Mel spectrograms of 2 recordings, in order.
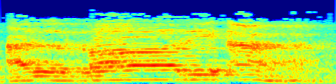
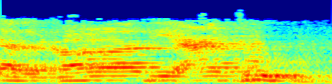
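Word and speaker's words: القارعة: Mita marbuta di akhir kalimat al-qari'ah. Antum tak baca al-qari'atu kecuali kalau antum baca sabuk baca. Dia tertulis al-qari'atu, tu tertulis tapi dibaca ha. Al-qari'ah, mal-qari'ah. Tertulisnya tu, terbacanya ha.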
